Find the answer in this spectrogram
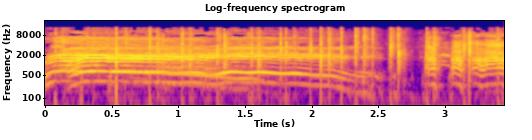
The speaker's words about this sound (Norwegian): Min damer og herrer, stor applaus!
